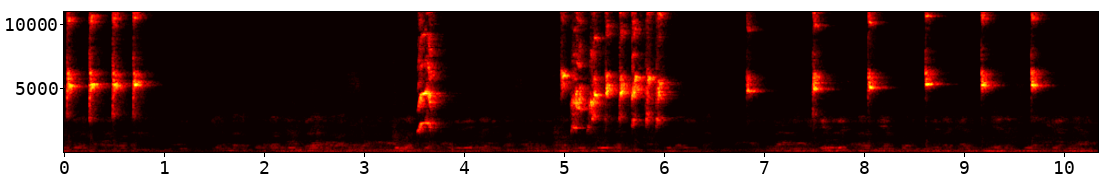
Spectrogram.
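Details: Lovebird mixing clipped high ticking notes with fast scratchy chatter bursts, then a steady sequence of sharp chirps repeated roughly every half second.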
